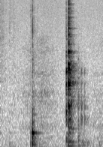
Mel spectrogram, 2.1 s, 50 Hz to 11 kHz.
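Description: Two short knocks, about 0.7 s apart, as a Bon Musica violin shoulder rest, a bent metal frame with rubber padding, is set down on the steel platform of a kitchen scale. The second knock rings briefly.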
